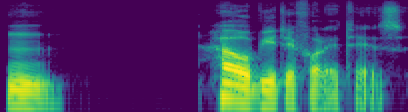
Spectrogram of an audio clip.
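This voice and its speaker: Host, fairly low voice, dry close sound, scornful and emphatic delivery. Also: male voice, animated, a little slow, gravelly, a little mellow, no echo. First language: Arabic. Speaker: online debate host. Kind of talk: combative commentary to viewers.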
